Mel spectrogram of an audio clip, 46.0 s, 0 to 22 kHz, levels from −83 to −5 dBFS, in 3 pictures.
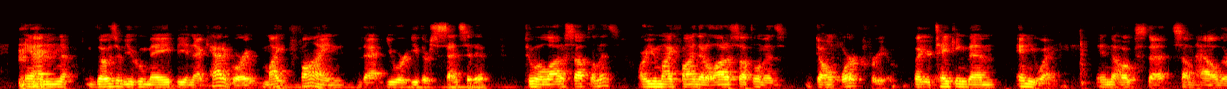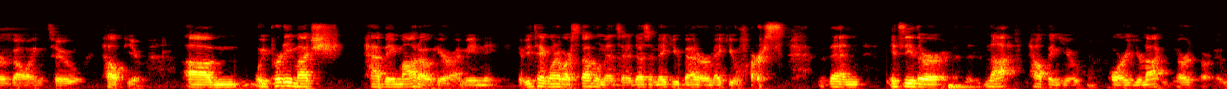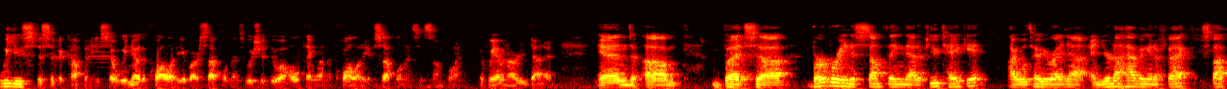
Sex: male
